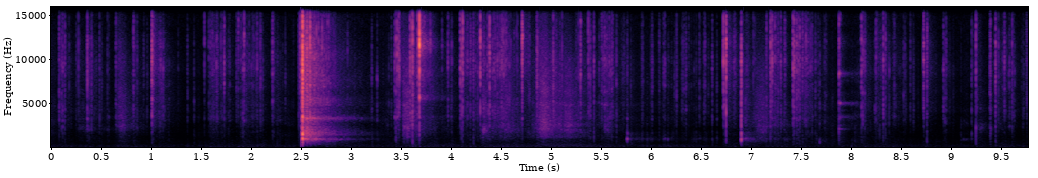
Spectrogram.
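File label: warm family dinner ambience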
